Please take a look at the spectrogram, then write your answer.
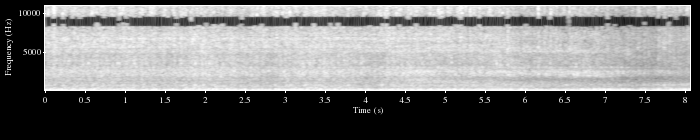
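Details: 1970 Ford F100 warming up at idle after a newly completed exhaust: a deep, loud, steady low rumble with an even beat and no misses or ticks, a healthy idle; the alternator is separately not charging.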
